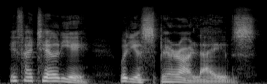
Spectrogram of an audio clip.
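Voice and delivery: high, anxious bargaining; shifty demand. A narrator's reading. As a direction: bargain nervously for your life. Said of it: "perspiring shiftily and demanding".

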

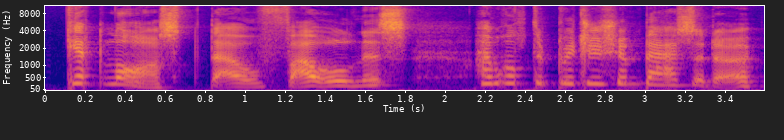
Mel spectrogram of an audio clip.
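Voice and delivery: shrieky high damsel voice; proud, indignant lady. A narrator's reading. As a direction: order the villain off, pitched very high. Lady Vanity in character.

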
